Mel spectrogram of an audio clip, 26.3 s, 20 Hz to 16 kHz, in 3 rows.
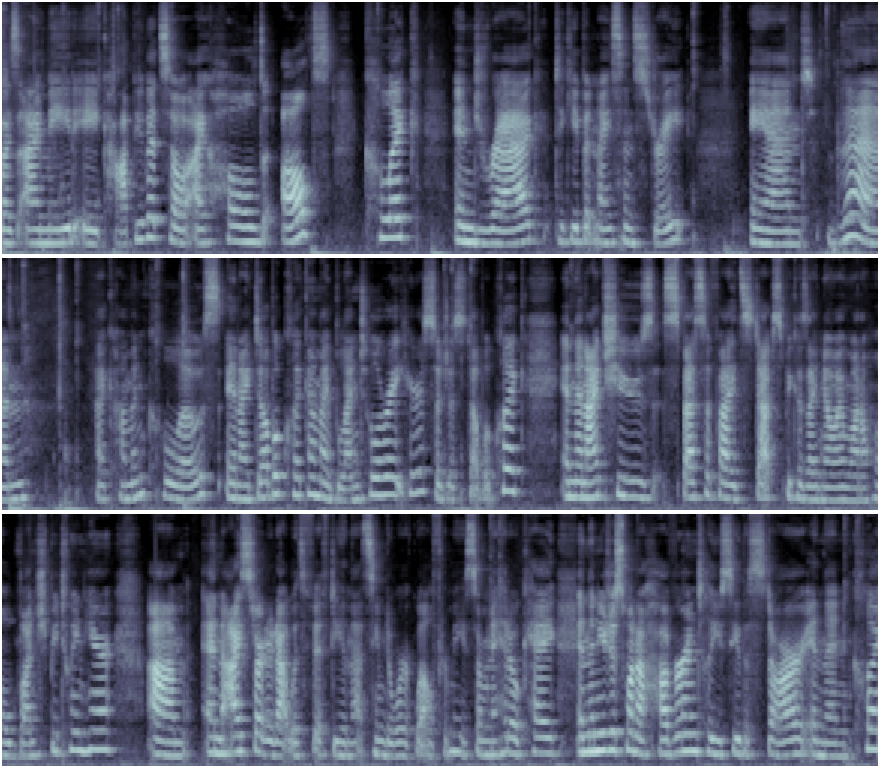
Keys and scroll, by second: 0.4 space, 8.4 super+=, 9.3 space.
